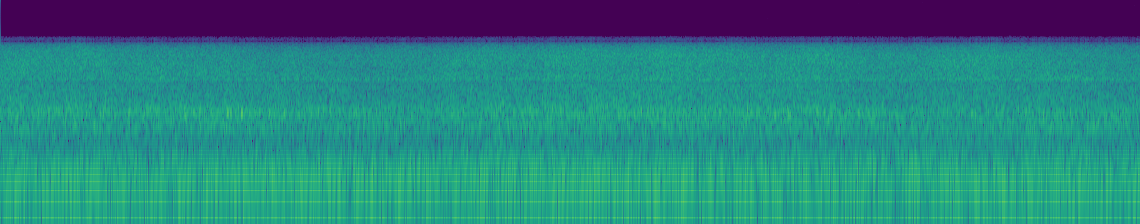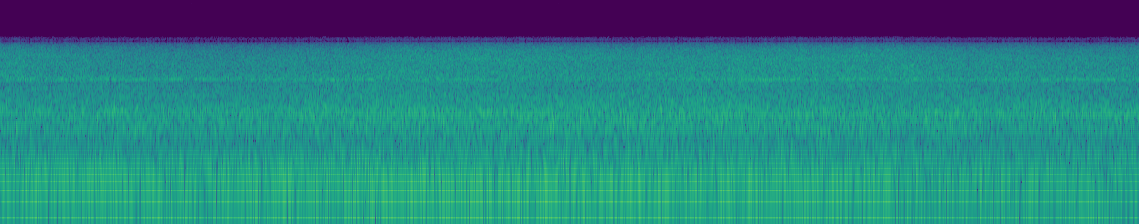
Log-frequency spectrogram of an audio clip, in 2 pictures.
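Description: Arie Visser-class lifeboat's twin diesel engines running steadily as the boat manoeuvres, with the water churned up by its waterjets. A continuous low drone with no pauses.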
